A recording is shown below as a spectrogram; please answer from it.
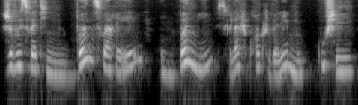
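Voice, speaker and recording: A woman teacher who explains slowly in a recorded video lecture, with many fillers and restarts. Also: on the high side, sing-song, a little mellow, breathy edge. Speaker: university teacher. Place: home, late evening.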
